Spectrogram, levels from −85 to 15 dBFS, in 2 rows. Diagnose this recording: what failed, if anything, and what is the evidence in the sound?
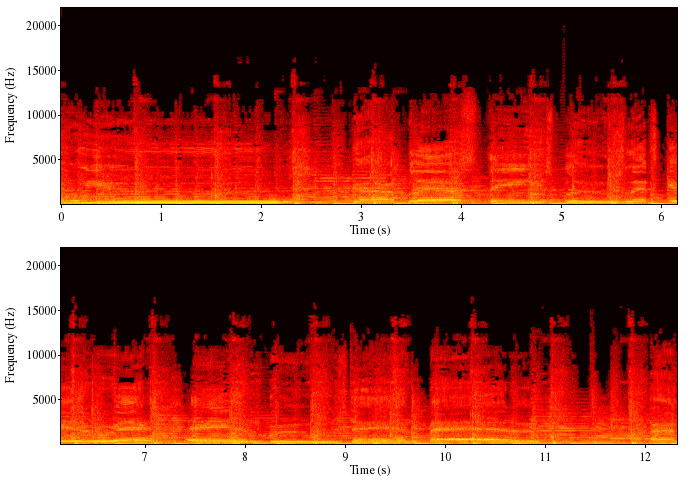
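From the start to about 5.55 s, a steady buzz near 345 Hz sits on the sound and rises and falls with its level, then stops abruptly. This is a filter restarted on every block, in the processing stage at the driver or buffer level. Each processing block begins from silence instead of carrying the filter's state forward, so a small transient is added at every block boundary. The 345 Hz repeat rate fits a 128-sample buffer.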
